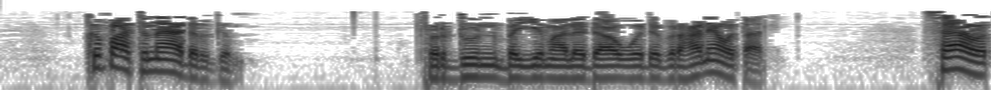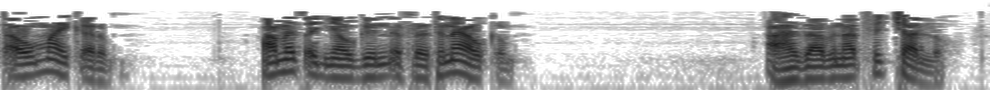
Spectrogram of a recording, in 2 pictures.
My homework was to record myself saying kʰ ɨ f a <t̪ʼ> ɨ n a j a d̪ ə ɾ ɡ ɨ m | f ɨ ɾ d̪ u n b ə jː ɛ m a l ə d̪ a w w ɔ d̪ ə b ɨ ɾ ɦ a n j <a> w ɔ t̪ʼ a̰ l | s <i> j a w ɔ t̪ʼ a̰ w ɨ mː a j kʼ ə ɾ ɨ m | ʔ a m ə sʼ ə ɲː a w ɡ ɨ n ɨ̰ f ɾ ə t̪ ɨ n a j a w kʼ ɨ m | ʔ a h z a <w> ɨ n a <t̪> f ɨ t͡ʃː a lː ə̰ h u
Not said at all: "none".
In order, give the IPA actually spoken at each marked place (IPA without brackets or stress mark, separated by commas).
t̪, a, a, β, t̪ʼ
